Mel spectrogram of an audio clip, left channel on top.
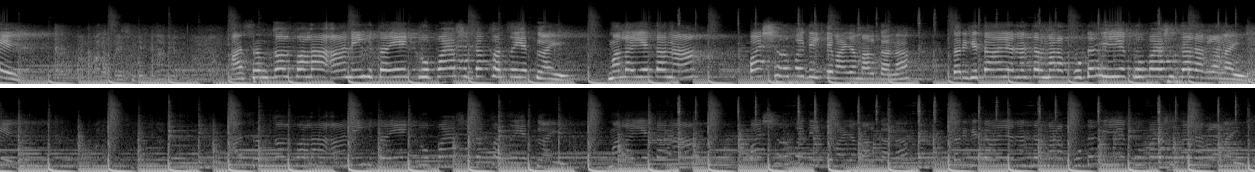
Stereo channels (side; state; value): both; normal; correlation 0.63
